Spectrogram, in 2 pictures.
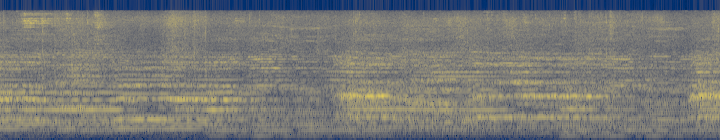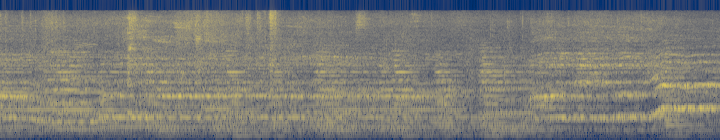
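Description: Youth choir singing in parts, holding long sustained chords that move to new notes every few seconds.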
